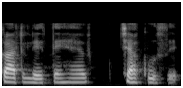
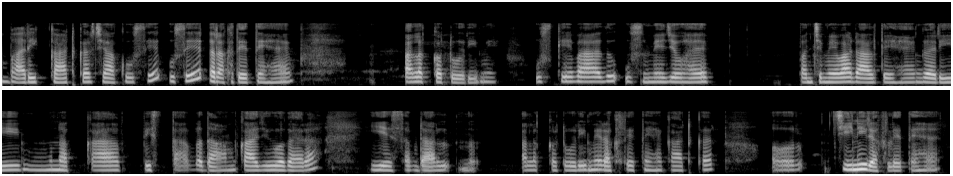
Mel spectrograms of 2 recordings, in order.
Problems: none marked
